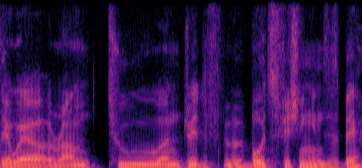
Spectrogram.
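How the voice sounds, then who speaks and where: A man with a French accent, medium-pitched and dark and mellow in tone, at a moderate pace with ordinary pitch variation. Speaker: hatchery manager. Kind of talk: conference presentation.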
